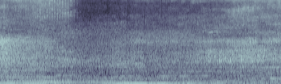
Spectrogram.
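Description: Street traffic noise: vehicle engines running close by, heard as a steady low rumble.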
